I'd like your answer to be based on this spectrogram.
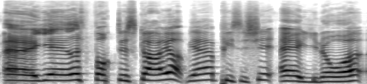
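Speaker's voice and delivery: high, rowdy imitation of thugs; hammed-up goading; mock bullies. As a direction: play a hyped-up bully egging on a pal. Acting out two bullies ganging up.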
